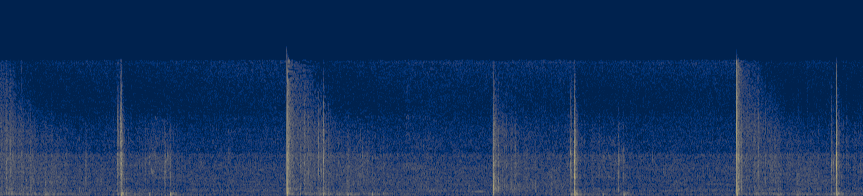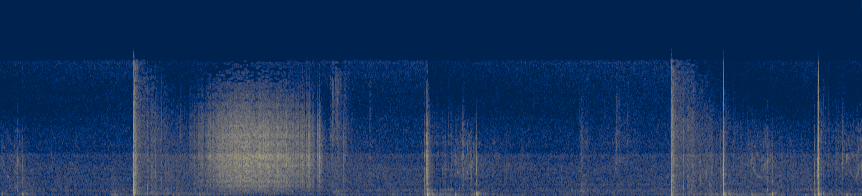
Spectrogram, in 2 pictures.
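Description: Aerial firework shells bursting one after another, sharp bangs at uneven gaps of about a second or two. Midway there is a stretch of hissing lasting a second or two.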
